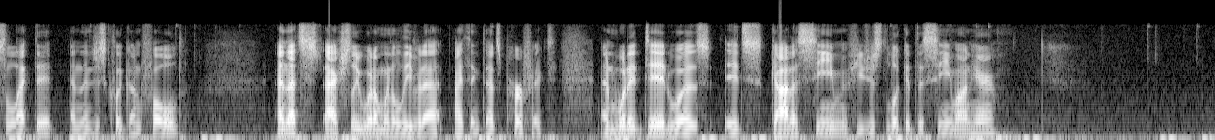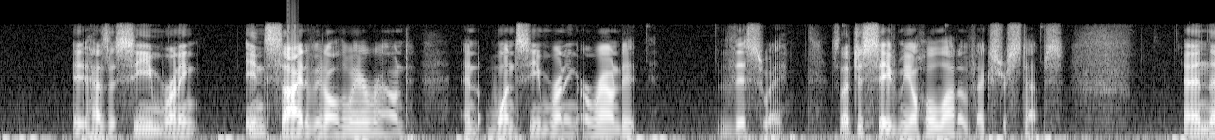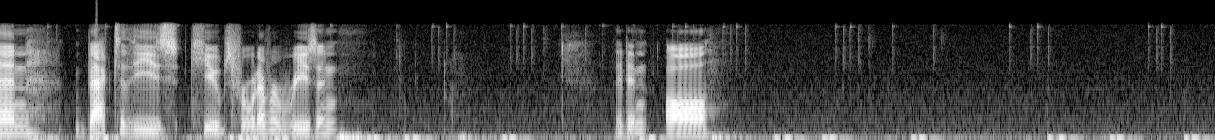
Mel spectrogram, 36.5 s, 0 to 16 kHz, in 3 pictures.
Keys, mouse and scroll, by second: 0.9 click, 1.8 alt+right click, 2.2-3.1 alt+middle drag, 3.1-4.1 alt+drag, 4.1 alt+middle click, 4.9 alt+click, 5.7 alt+middle click, 6.4-6.9 alt+right drag, 6.9-7.4 alt+middle drag, 7.4 alt+click, 7.6 alt+middle drag, 8.0 alt+middle click, 8.1 alt+right click, 8.2-8.9 alt+middle drag, 8.9 alt+right click, 9.5 alt+middle click, 9.8 alt+click, 9.9 click, 10.8 shift+i, 11.5 click, 12.0-13.9 alt+drag, 18.7 alt+click, 20.6 alt+right click, 20.9 alt+click, 21.6 right click, 22.6 click, 23.6 shift+i, 24.8 click, 25.4 alt+click, 26.1 alt+right click, 27.6-28.3 right drag, 28.7 click, 28.8 click, 29.4 shift+click, 29.6 shift+click, 29.8 alt+shift+middle click, 30.0 alt+click, 30.2 alt+middle click, 30.4 alt+right click, 30.7 alt+shift+middle click, 31.1 shift+click, 31.2 shift+click, 31.3 shift+middle click, 31.6 shift+click, 31.6 shift+middle click, 31.7 shift+click, 31.8-32.7 shift+middle drag, 32.7 shift+click, 32.8 shift+middle click, 32.8 shift+click, 32.9-33.3 alt+shift+middle drag, 33.3 alt+click, 33.7 alt+shift+middle click, 34.4 shift+click, 34.6 shift+middle click, 34.7 shift+click, 35.8 shift+click, 36.0 shift+click.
